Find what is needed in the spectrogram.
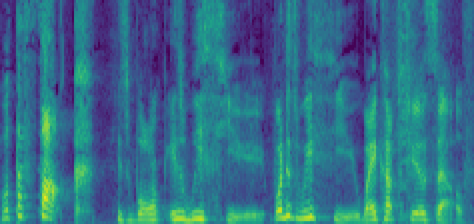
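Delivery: pissed-off, aggressive, angry tirade. Speaker acting out what they said back then, retelling an angry outburst. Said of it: "but I was pissed at the time".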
